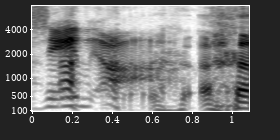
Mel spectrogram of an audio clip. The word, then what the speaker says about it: Xavier: Well, I'm French, so it's it's an it's, X. It's heavy. Oh, oui, oui. Javier. Hong, hong. I'm so, I am Xavier.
